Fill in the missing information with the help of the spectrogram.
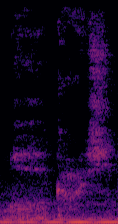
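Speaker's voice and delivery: breathless whisper of delight; hushed, savouring the taste. Real, not acted.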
